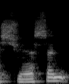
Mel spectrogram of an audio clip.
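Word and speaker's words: 学生: If you pronounce like a 学生 it's a first tone, so you have to pronounce like a gently, like lower down your voice.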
